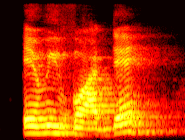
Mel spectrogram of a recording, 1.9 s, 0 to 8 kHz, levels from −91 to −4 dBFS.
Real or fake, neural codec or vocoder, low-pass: fake; autoencoder, 48 kHz, 128 numbers a frame, DAC-VAE, trained on Japanese speech; 7.2 kHz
